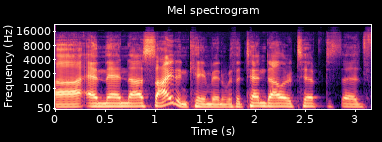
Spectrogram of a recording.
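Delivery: ordinary delivery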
